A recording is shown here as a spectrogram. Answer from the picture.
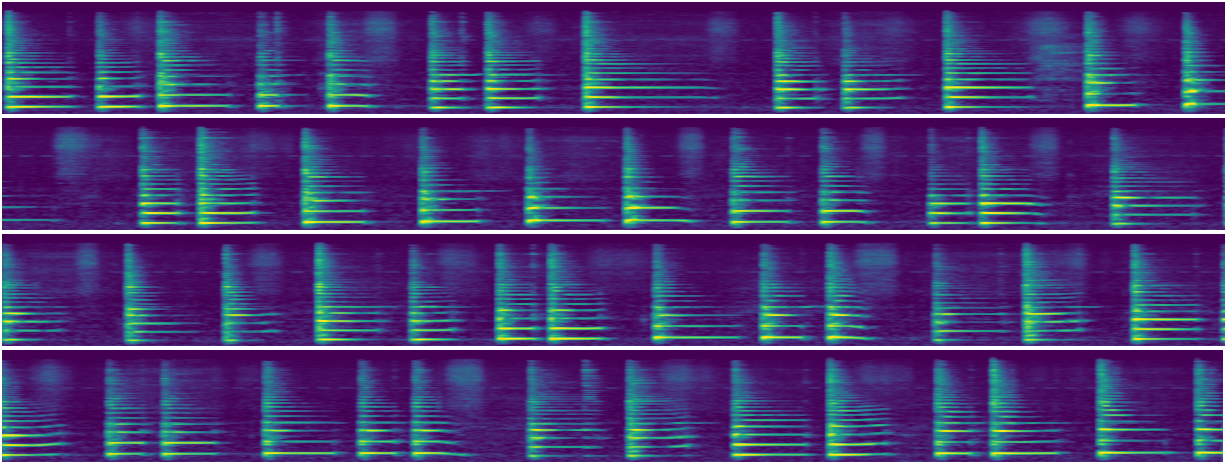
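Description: One-string C.B. Gitty diddley bow plucked with the thumb and played with a slide: a steady run of single notes, about two a second, each ringing and dying away, the pitch moving between notes and now and then gliding.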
